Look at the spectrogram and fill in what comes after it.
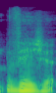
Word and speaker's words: Veja: and he wrote an article in Veja magazine. – Veja, yeah. – I think I pronounced it right.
